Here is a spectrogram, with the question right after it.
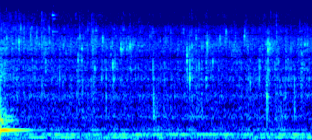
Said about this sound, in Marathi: अद्रक लसण हिरवी मिरची पेस्ट हे पण छान टाकून घ्यायचं तेलामध्ये छान परतून घेऊत आपण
